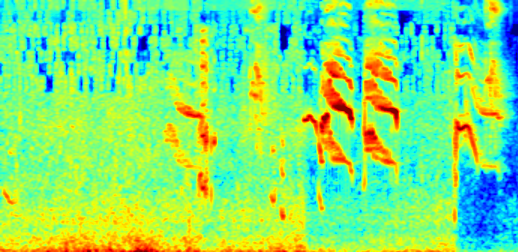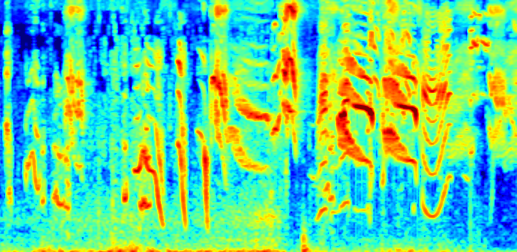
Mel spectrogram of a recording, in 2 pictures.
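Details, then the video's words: Parrot described as talking like a human; after a noisy, rumbling start come many varied short notes, some harsh, some whistled and bending downward, scattered irregularly across the second half. "Talking parrot video| Parrot sounds videos Compilation | mitthu mitthu | parrot voice"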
